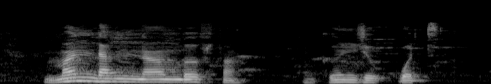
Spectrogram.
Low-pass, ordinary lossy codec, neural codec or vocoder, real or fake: 7.2 kHz; MP3, 48 kbps; none; real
